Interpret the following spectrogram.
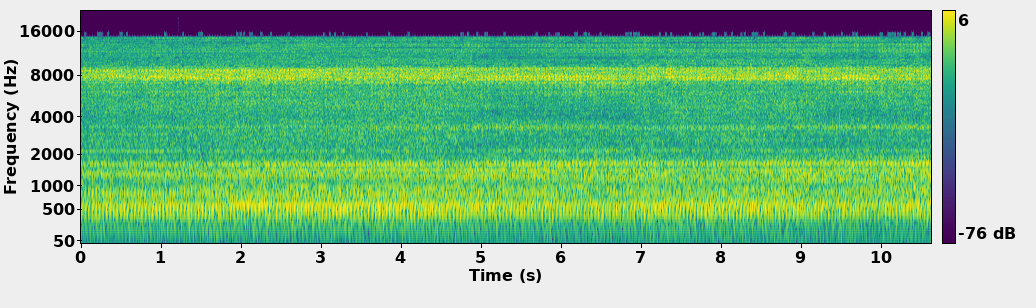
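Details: Brute 10-gallon 125 psi air compressor with Briggs & Stratton engine, after check valve work and pressure switch adjustment, cover on: steady, even drone with constant pitch and no knocks, rattles or surging; the compressor pump is running healthy.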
